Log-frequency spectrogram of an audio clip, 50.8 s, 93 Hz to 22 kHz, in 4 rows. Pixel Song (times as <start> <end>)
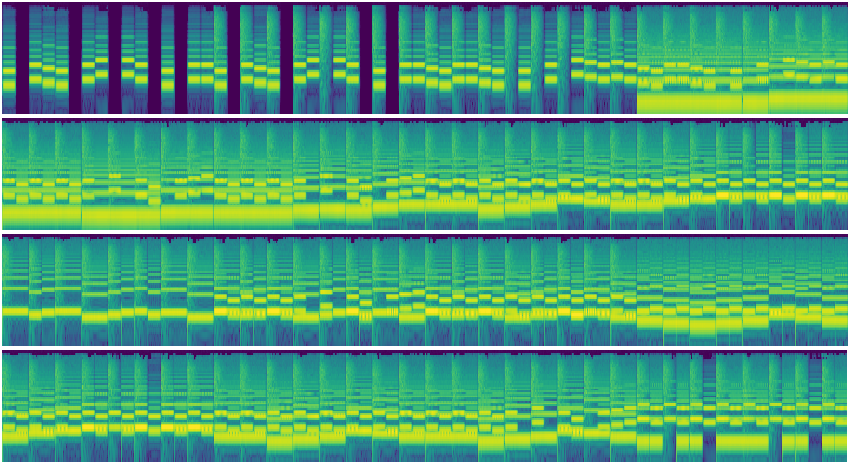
8.6 26.0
